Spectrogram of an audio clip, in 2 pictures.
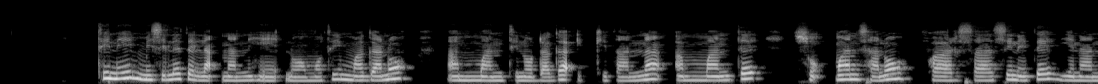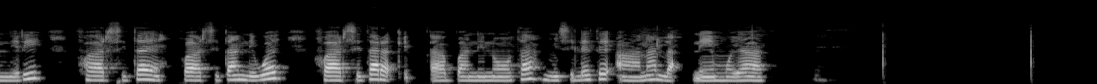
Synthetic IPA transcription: t̪ɪnɪmɪsɪlɛt̪ɛlɐʔnɐnːɪɦeːʔnɔamɔt̪ɪmɐɡɐnɔ | ʔɐmːɐnt̪ːɪnɔd̪ɐɡɐʔɪkʰːɪt̪ɐnːɐɐmːɐnt̪ːɛsʊmːɐnsɐnɔfaːɾsaːsɪnɛt̪ɛjɛnɐnːɪɾɪ | faɾsɪt̪faːɾsɪt̪ɐnːɪwɔjfaːɾsɪt̪ɐɾɐkʼɪt̪ʼːaːbːɐnːɪnoːt̪ɐmɪsɪlɛt̪ɛʔaːnɐlɐʔne̞ːmːɔjaːt̪ɐ̥

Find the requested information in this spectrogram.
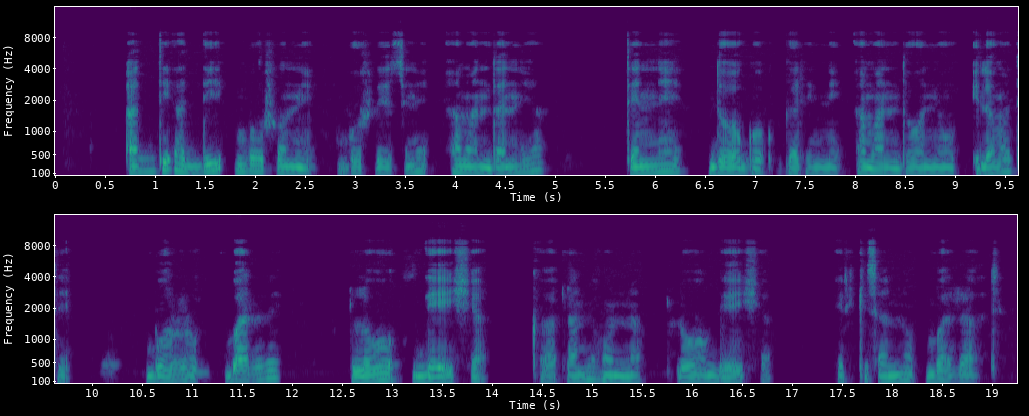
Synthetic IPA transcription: ʔɐd̪ːɪʔɐd̪ːibɔrːɔnːɪ | bɔrːe̞ːsɪnɛɐmɐnd̪ɐnːɪja | t̪ɛnːɛ | d̪o̞ːɡɔɡɐɾɪnːɪɐmɐnd̪o̞ːnːuɪlɐmɐt̪ɛ | bɔrːɔbɐrːɛ | lɔwɔɡeːʃːɐ̰ | kʰaːlɐnːɔɦɔnːɐ | lɔwɔɡe̞ːʃːɐ | ɪɾkɪsɐnːɔbɐrːaːt̪ɛ̥

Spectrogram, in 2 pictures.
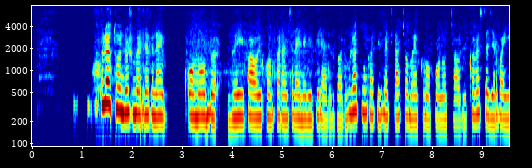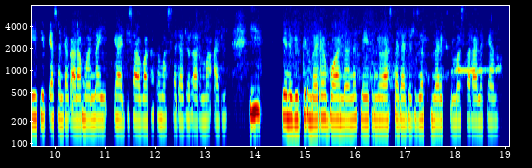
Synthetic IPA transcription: hulət̪ːuwɔnd̪o̞ʃːməd̪ɾəɡlaj | kʼo̞məwbəhifawikʰo̞nfəɾənslajnɨɡɨɡːɨɾjad̪ɨɾɡalːuhulət̪ːumkʰəfit̪ləfi̥t̪ʰat͡ʃːɛwmajkɾo̞fo̞no̞t͡ʃːalːukʰəβəst̪ʰəd͡ʒəɾbajɛit̪jo̞pʼːjasənd̪əkʼalamanːajɛad̪ːisaβəβakʰət̪ʰəmaːst̪ʰəd̪ad̪əɾaɾmaʔad̪ləmjɪh | jɛnɨɡɨɡːɨɾməd̪ɾəɡbəwanːanːət̪ləjet̪ʰəɲːawiast̪ʰəd̪ad̪əɾzəɾfməlɨk̚t̪lmast̪ʰəlalːəfjanəw

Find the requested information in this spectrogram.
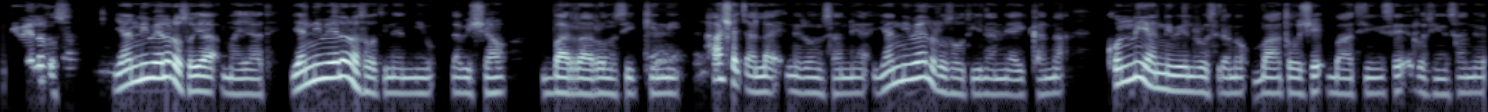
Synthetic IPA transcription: we | jɐnːɪweːlɔɾɔsɔjɪjamɐjaːt̪ɛ̥jɐnːɪwe̞ːlɔɾɔsoːt̪ɪnɐnːɪʊlɐbɪʃːɐhɔ | bɐrːaːɾɔnsɪkːɪnːɪ | hɐʃɐt͡ʃʼɐlːɐnɛɾɔnsɐnːɪjɐjɐnːɪweːlɔɾɔs̬oːt̪inɐnːɪjɐɪkːɐnːɐ | kɔnːɪjɐnːɪweːlɔɾɔsɪɾɐnɔbaːt̪o̞ːʃɛbaːt̪ʰɪnsɛɾɔsɪnsɐnːɛ

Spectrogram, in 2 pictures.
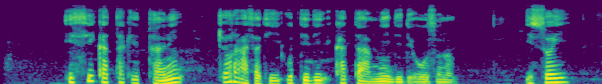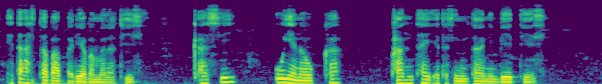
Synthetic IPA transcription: ʔɪsːɪkɐt̪ːɐke̞ːt̪ʰːaːn | t͡ʃʼɔɾɐːsɐt̪ʰiʔʊt̪ːɪd̪ɪkʰɐt̪ːaːmiːd̪ɪd̪ɛʔo̞ːsɔnɐ | ʔɪsːɔj | ʔɛt̪ɐːst̪ɐbaːbɐɾɪjɐbɐmɐlɐt̪ʰeːs | kʼɐsːɪ | ʔʊjɐnɐwkʰːɐ | pʰɐnt̪ʰːɐjɛt̪ɐsɪnt̪ːaːnbe̞ːt̪ːe̞ːs

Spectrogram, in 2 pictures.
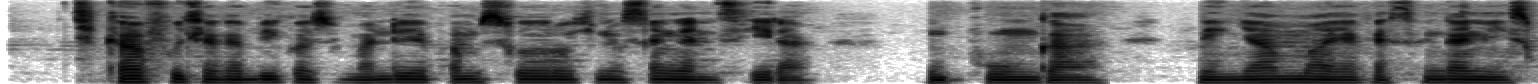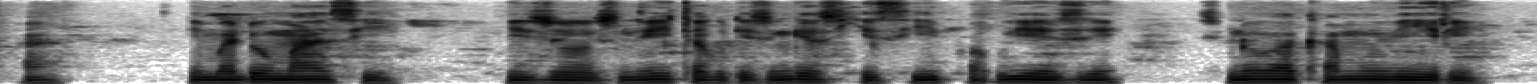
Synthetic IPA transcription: t͡ʃi̥kʰafut͡ʃakaɓikwaʐemando̞je̞pamuso̞ɾo̞t͡ʃino̞saŋɡanisiɾa | mupʰuŋɡa | ne̞ɲamajakasaŋɡaniswa | ne̞maɗo̞masiː | ʐo̞ʐino̞itakutiʐiŋɡe̞ʐit͡ʃiziipwaʔuje̞ʐe̞ | ʐ̥ino̞ʋakʰamuʋiːri

